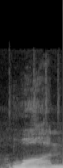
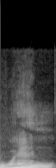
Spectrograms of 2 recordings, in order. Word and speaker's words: Wan: Juan. W-A-N. Because I was like, Wayne?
